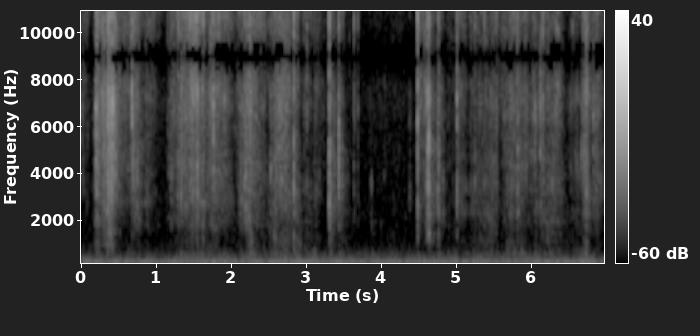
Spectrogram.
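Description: Faint rustling and crinkling of rose stems and leaves as florist wire is twisted around a small bundle of flowers, over a low steady hum.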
